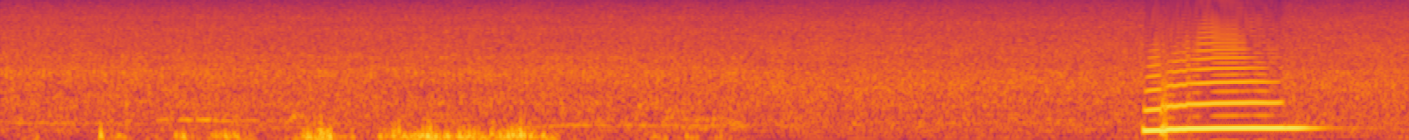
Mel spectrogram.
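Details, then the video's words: Siamang at Taman Kyai Langgeng in Magelang, Indonesia: after several seconds of faint low knocks and rustling, one loud, brassy call with a rich harmonic tone rises slightly and holds for under a second, then stops abruptly. "suara asli siamang kera gondok"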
